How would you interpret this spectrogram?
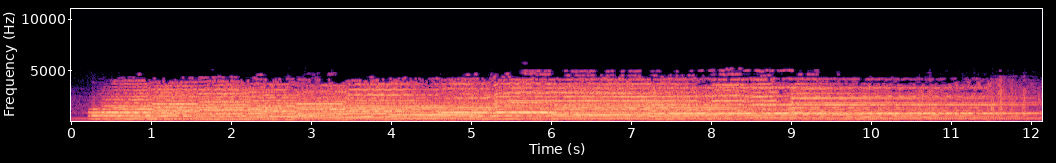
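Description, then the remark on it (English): A heavy funeral church bell tolls steadily, its deep overlapping ringing hanging in the air for several seconds, loud and resonant with no voices present. “I'm anxious to talk to her before another funeral bell begins to toll.”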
